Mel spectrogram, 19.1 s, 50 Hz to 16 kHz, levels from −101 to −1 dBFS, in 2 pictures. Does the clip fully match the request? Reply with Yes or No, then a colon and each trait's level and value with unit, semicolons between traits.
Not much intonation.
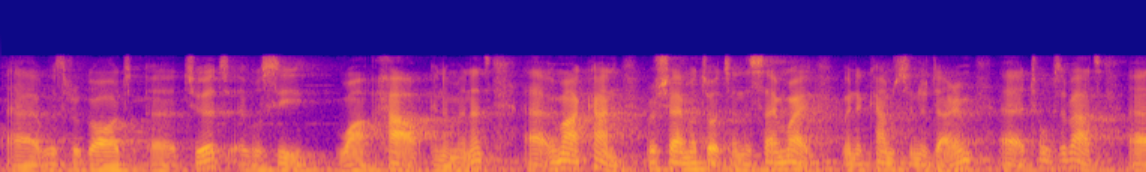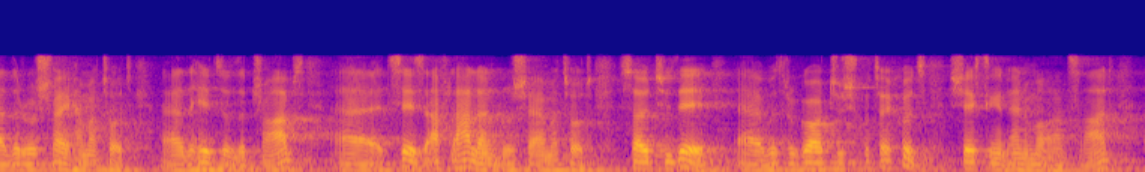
No: average, 3.2 semitones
